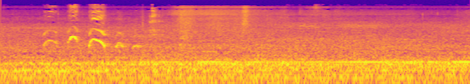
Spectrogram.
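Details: Pekingese × Poodle mix dog giving a short run of high, arching whimpers, each rising and falling, about six in quick succession over a second, then quiet over a steady low hum.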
